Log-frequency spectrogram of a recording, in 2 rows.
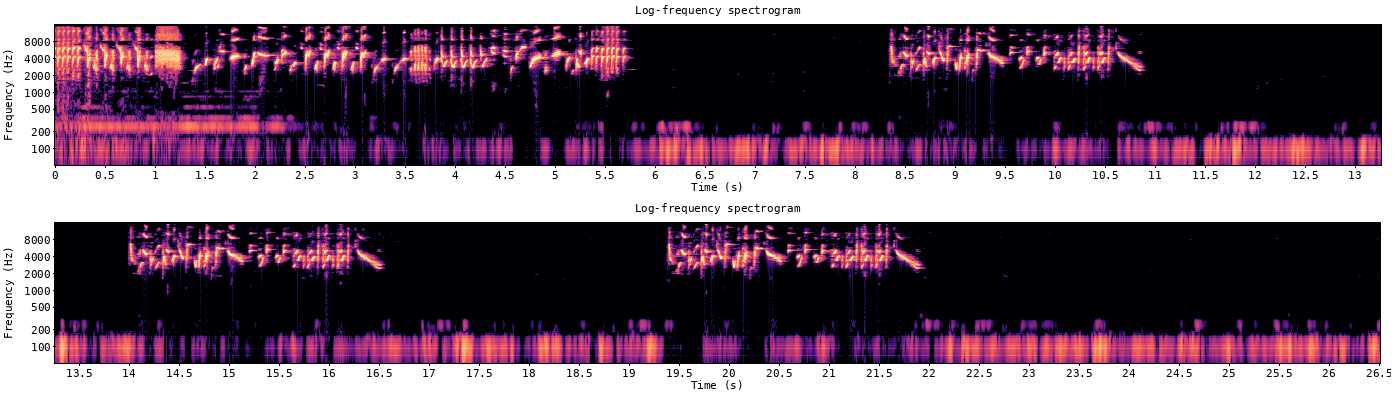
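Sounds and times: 
low hum: 0:00.0 - 0:02.9
European goldfinch song: 0:00.0 - 0:05.8, 0:08.4 - 0:10.9, 0:14.0 - 0:16.6, 0:19.4 - 0:22.0.

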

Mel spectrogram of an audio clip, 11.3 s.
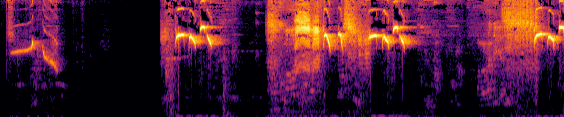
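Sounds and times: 
song: 0:00.2 - 0:01.2, 0:03.4 - 0:04.4, 0:06.3 - 0:08.4, 0:10.3 - 0:11.2.

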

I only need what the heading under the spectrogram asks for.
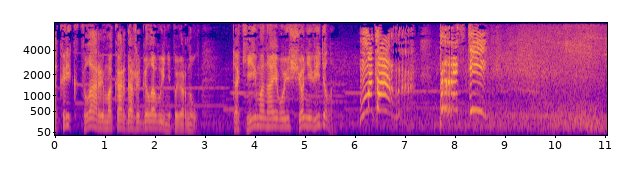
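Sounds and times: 
speech: 0:00.0 - 0:05.7
roar of an airplane taking off: 0:03.1 - 0:11.0.

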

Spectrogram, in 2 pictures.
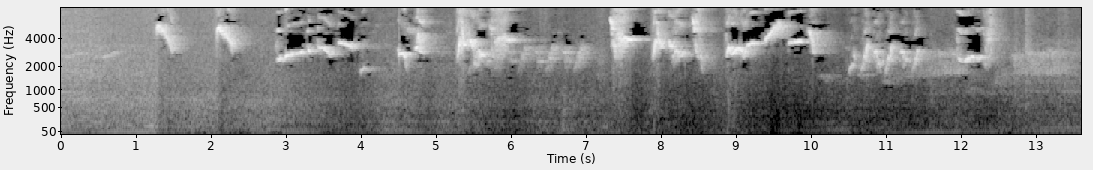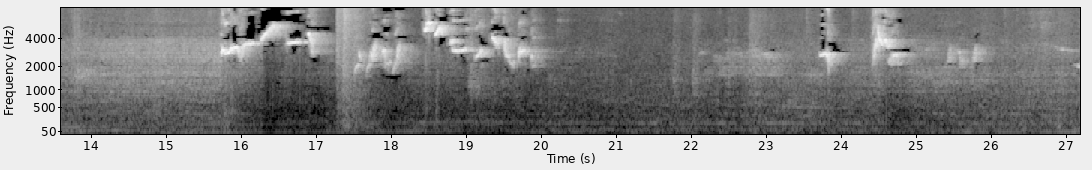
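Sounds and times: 
Oriental magpie-robin song of whistles and chirps: 0:00.6 - 0:13.5, 0:15.8 - 0:20.2, 0:22.1 - 0:26.0.

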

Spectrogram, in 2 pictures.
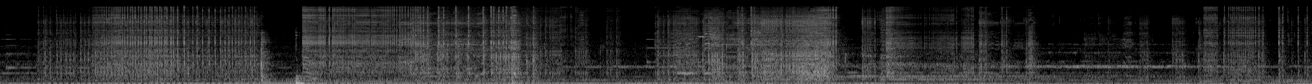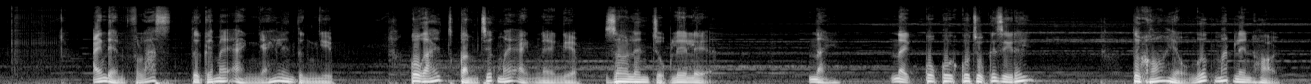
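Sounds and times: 
coffin lid creaking as it is twisted open by hand: 0:00.4 - 0:13.9
speech: 0:14.1 - 0:16.6, 0:17.2 - 0:20.3, 0:21.2 - 0:23.6, 0:24.4 - 0:26.0.

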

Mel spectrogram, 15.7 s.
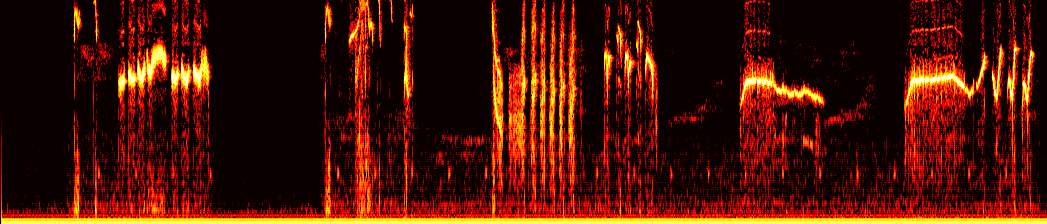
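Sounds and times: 
bird song with whistles, chattering trills and chirps: 0:01.1 - 0:03.2, 0:04.8 - 0:15.7.

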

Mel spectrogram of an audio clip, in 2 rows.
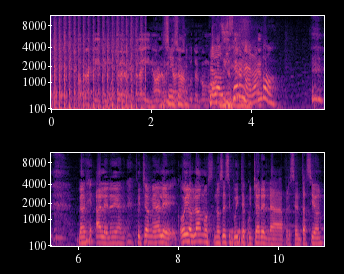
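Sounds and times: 
automatic gunfire sound effect: 0:00.0 - 0:01.9
speech: 0:02.0 - 0:04.6, 0:05.2 - 0:10.9.

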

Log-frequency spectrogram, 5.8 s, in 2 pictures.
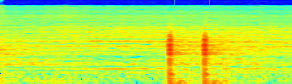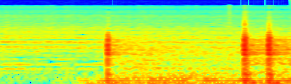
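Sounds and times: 
knocking on a door at night: 0:01.7 - 0:02.4, 0:05.4 - 0:05.8.

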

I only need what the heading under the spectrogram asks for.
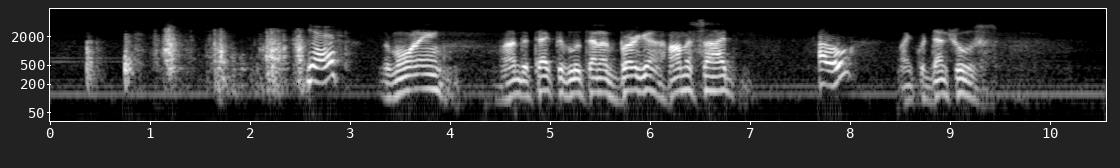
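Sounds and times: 
low hum: 0:00.0 - 0:10.5
wooden knocks of a front door opening in a radio drama: 0:00.4 - 0:02.6
speech: 0:02.6 - 0:07.0, 0:07.7 - 0:09.5.

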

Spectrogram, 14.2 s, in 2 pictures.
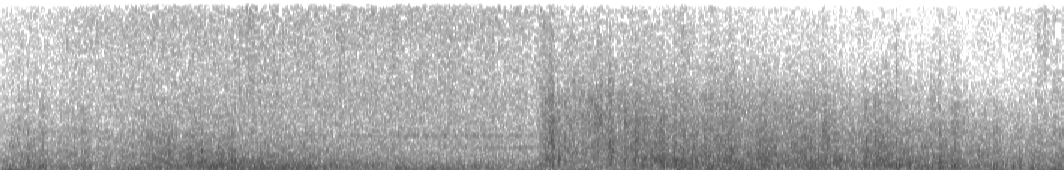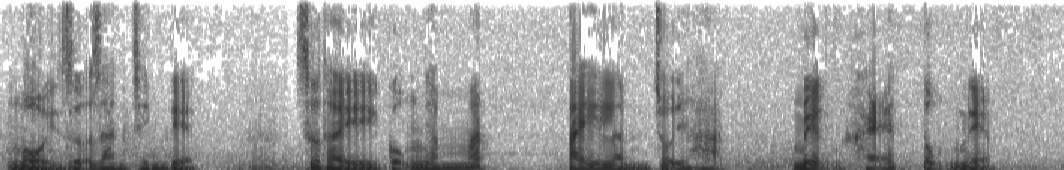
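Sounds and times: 
deep thunder rumbling: 0:00.0 - 0:14.1
heavy rain pouring outdoors: 0:00.0 - 0:14.1
speech: 0:07.2 - 0:08.5, 0:09.1 - 0:13.8.

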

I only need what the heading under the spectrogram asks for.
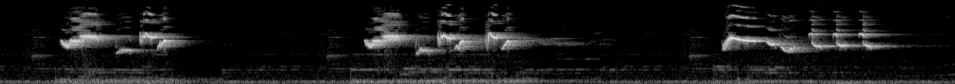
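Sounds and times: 
bird song with whistle and rapid rattling trill: 0:00.6 - 0:02.0, 0:03.6 - 0:06.0, 0:07.2 - 0:09.3.

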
